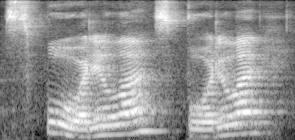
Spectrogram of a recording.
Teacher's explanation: You know that Russian reduction law works here. So o unstressed, according to Russian pronunciation laws, you should pronounce as a.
